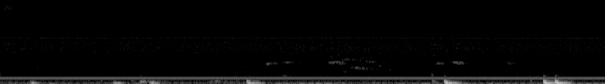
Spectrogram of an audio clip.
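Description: A steady low electrical hum with about six soft, low thumps scattered through it.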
